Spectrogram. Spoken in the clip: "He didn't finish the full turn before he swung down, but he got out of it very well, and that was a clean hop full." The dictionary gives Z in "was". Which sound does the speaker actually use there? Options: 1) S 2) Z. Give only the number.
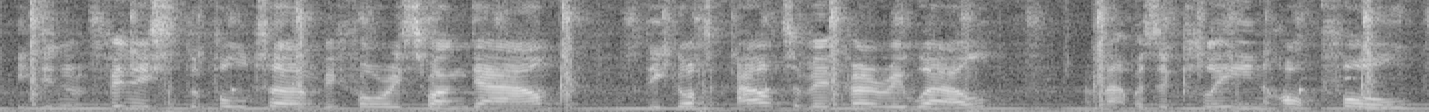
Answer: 2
